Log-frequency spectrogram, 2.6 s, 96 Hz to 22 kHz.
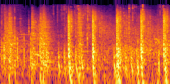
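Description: Dense, continuous gunfire in the Vietnam War video game Rising Storm 2: Vietnam, a rapid overlapping barrage of shots and bursts filling the whole moment with no pauses.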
